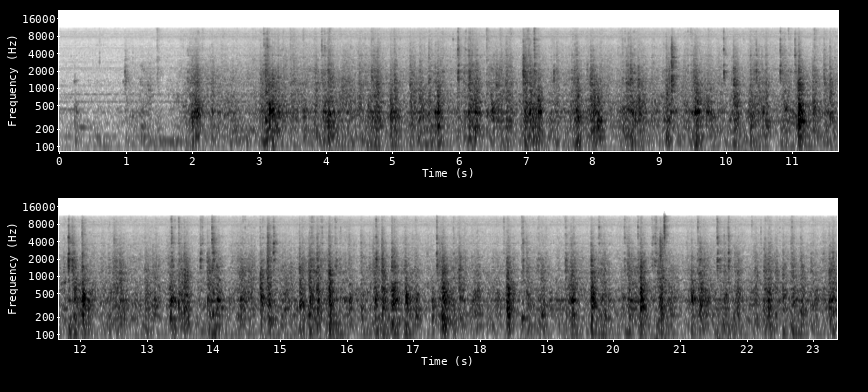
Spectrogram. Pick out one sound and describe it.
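Water sloshes and splashes inside a turning washing machine drum.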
